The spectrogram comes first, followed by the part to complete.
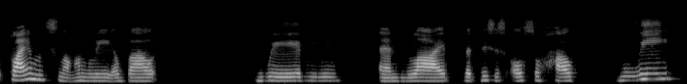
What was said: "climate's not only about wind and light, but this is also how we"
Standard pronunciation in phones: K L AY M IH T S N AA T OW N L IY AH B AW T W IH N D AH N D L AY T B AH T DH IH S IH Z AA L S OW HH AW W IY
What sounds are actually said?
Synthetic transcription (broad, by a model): K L AY M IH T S N AA T OW N L IY AH B AW T W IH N AH N L AY T B AH T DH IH S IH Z AA L S OW HH AW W IY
